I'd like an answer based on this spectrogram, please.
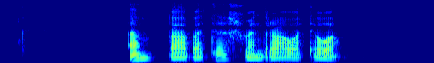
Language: Central Kurdish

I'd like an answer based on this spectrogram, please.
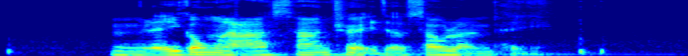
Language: Cantonese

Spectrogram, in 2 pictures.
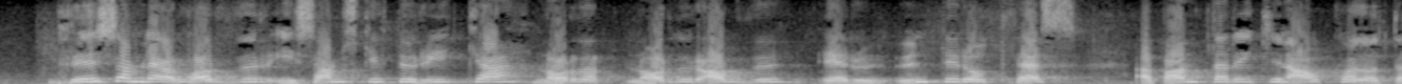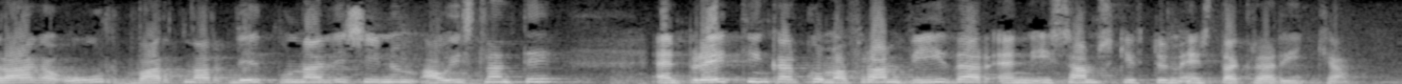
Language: Icelandic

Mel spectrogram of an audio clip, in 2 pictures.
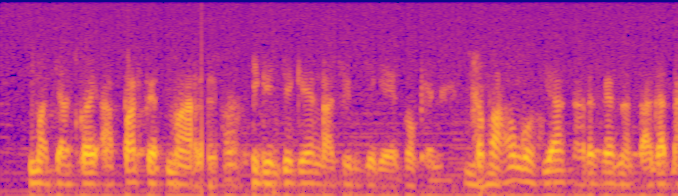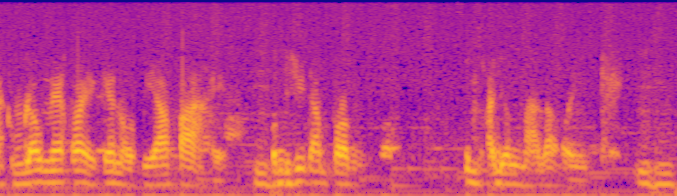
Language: Serer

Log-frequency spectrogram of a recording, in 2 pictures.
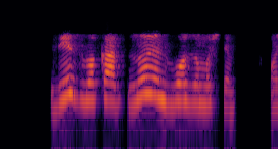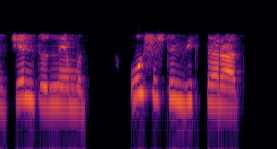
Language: Mari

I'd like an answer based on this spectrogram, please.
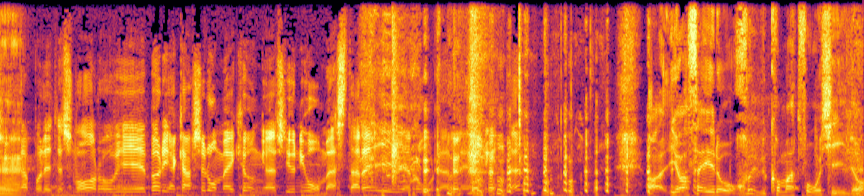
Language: Swedish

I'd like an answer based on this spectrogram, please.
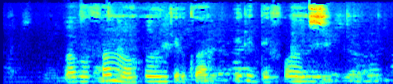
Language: Kinyarwanda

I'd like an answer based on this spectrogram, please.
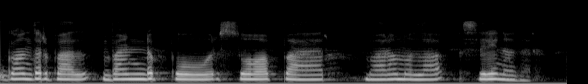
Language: Kashmiri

